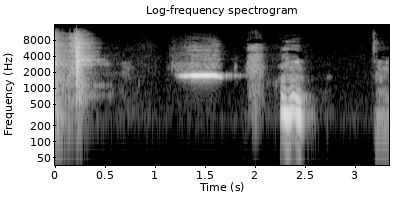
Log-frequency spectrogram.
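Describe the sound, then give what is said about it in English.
Someone without dentures whistles through the gap in their teeth, making one short, steady high tone set among breathy hisses and a brief voiced puff. “I do a lot of whistling when I don't have my teeth in.”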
